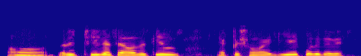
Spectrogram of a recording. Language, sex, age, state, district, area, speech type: Bengali, male, 18-30, West Bengal, Birbhum, urban, conversation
